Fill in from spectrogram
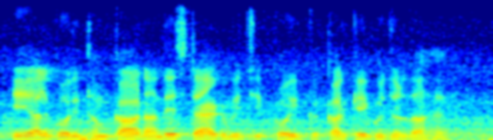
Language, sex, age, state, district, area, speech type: Punjabi, male, 45-60, Punjab, Barnala, rural, read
